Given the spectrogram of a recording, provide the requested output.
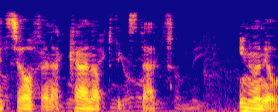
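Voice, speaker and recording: A man with a non-native accent and fairly low pitch, over noticeable background noise. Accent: non-native English speaker. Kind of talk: casual gameplay commentary. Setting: cheap home microphone.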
